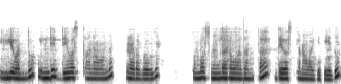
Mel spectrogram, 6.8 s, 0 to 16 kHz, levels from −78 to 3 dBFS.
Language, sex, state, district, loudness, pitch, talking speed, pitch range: Kannada, female, Karnataka, Belgaum, -18 LUFS, 190 Hz, 80 wpm, 180-210 Hz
